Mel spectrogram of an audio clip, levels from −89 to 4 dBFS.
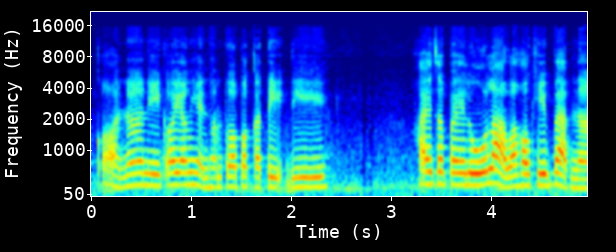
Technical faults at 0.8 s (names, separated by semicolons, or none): none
